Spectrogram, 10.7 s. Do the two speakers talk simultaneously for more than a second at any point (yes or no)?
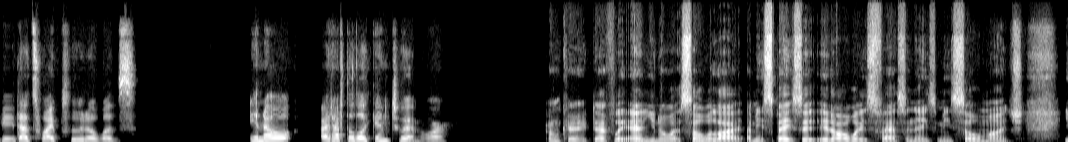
no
